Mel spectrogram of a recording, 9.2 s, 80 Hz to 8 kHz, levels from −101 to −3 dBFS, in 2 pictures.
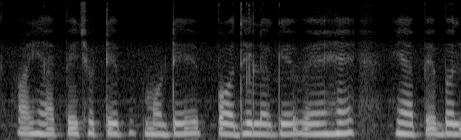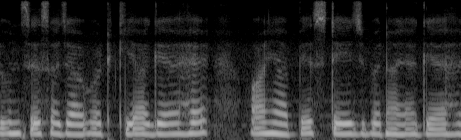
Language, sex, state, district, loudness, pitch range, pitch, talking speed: Hindi, female, Chhattisgarh, Sukma, -40 LUFS, 205-220 Hz, 215 Hz, 160 wpm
